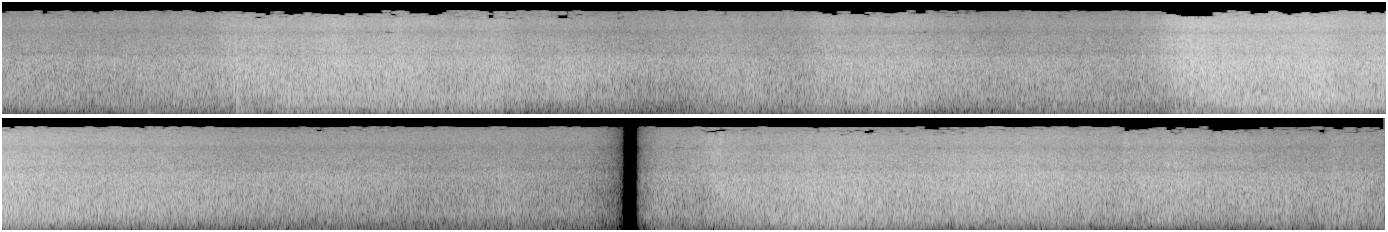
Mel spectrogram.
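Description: Foamy water hisses as it runs up the sand.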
